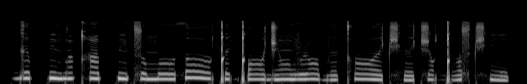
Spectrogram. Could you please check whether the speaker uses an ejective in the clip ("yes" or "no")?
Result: yes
